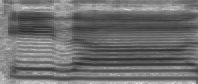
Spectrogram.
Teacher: اذا حمزہ کو جھٹکے سے اور ذال کو نرم طریقے سے پڑھیں گے۔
